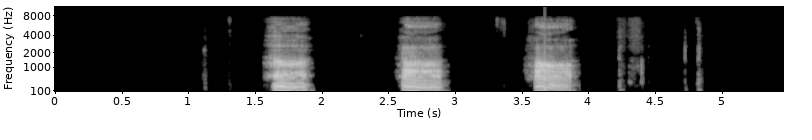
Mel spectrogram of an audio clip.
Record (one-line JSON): {"exhalation_length": "5.5 s", "exhalation_amplitude": 13107, "exhalation_signal_mean_std_ratio": 0.3, "survey_phase": "beta (2021-08-13 to 2022-03-07)", "age": "65+", "gender": "Male", "wearing_mask": "No", "symptom_runny_or_blocked_nose": true, "symptom_headache": true, "smoker_status": "Ex-smoker", "respiratory_condition_asthma": false, "respiratory_condition_other": false, "recruitment_source": "Test and Trace", "submission_delay": "2 days", "covid_test_result": "Positive", "covid_test_method": "LFT"}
